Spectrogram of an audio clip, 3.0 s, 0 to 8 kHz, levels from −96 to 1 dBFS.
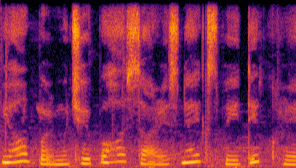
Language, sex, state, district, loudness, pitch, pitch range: Hindi, female, Himachal Pradesh, Shimla, -17 LUFS, 255 Hz, 205-300 Hz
